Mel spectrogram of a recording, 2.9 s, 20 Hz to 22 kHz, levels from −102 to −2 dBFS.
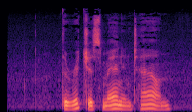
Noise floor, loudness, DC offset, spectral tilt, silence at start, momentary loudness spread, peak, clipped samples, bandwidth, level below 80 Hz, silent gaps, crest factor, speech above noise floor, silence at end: -60 dBFS; -30 LUFS; under 0.1%; -5 dB/octave; 0.95 s; 7 LU; -14 dBFS; under 0.1%; 16 kHz; -76 dBFS; none; 18 dB; 30 dB; 0.3 s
